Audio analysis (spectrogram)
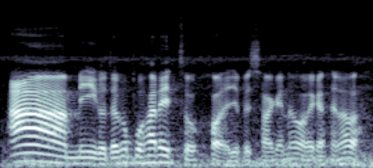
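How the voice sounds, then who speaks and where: A young man giving excitable, swearing let's play commentary, yelping at scares. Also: mid-range voice, rapid-fire, background noise. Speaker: gaming YouTuber. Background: game music.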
